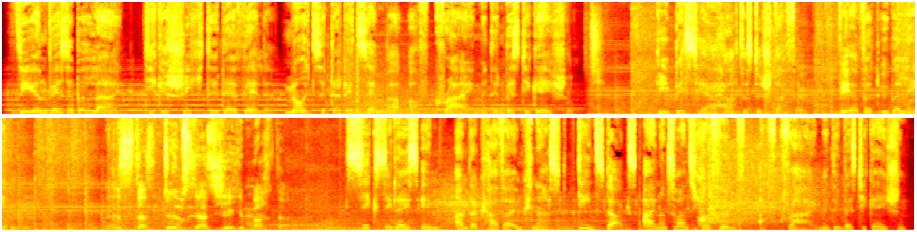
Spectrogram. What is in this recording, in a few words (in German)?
Trailer, frauen; sprecher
